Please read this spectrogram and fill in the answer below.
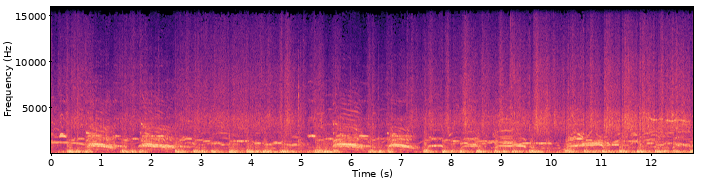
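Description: Group of Shacshas dancers shouting together in many short overlapping calls, several falling in pitch, over the rhythmic rattle of the shacapa seed-pod rattles on their legs as they stamp.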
